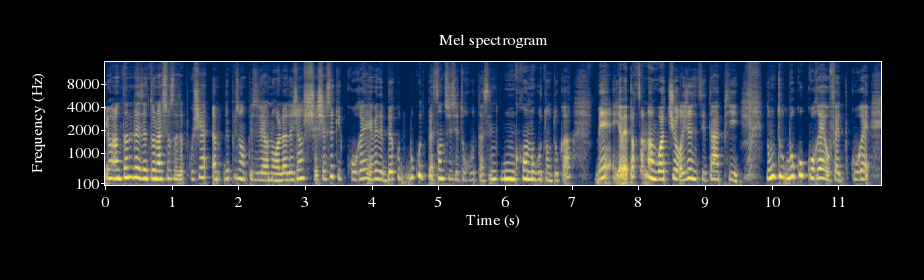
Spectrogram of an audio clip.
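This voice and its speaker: A woman talks at a very fast pace. Her voice is high, with ordinary pitch variation. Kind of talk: testimony of visions. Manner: hesitant, many fillers.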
